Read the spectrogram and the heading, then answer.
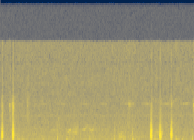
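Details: Chicken clucking: a pair of short, sharp clucks at the start, then a quick run of three more near the end, over a steady low hiss with faint distant chirps in between.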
